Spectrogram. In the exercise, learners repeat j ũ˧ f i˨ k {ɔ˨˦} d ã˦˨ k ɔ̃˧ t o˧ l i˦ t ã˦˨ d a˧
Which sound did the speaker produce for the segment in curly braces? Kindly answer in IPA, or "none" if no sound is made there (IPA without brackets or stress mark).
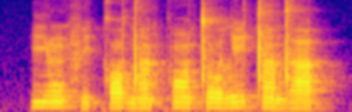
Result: ɔ˨˦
